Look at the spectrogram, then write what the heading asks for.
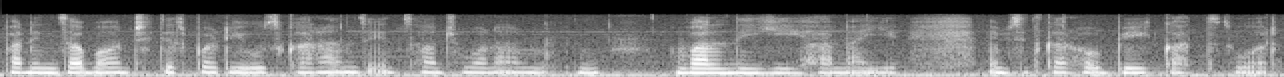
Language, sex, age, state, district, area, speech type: Kashmiri, female, 18-30, Jammu and Kashmir, Srinagar, rural, spontaneous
